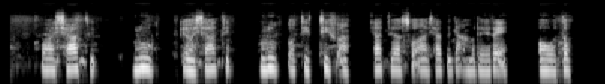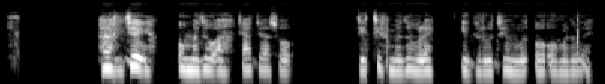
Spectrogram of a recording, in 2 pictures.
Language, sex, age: Somali, female, 18-24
